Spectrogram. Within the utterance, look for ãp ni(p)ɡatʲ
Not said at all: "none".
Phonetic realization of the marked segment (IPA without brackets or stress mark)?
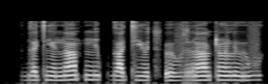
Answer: p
